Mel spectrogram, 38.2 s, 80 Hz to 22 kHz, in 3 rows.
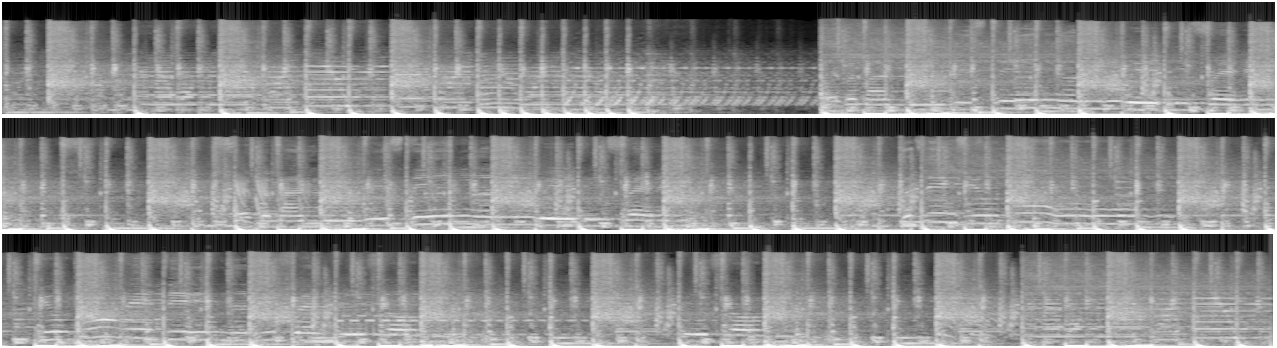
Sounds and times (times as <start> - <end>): Dubstep: 0.0 - 38.1.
